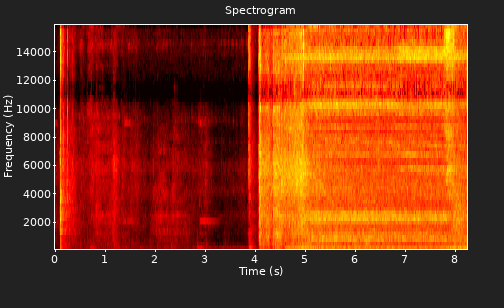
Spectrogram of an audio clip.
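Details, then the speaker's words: Truck just after a 48-hour engine swap; cranks and catches, then runs loud with a slightly stumbling, uneven beat: misfire from an unplugged fuel injector, running well once plugged in. "Almost sounds like it's misfiring a little bit. Oh, this injector isn't plugged in."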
